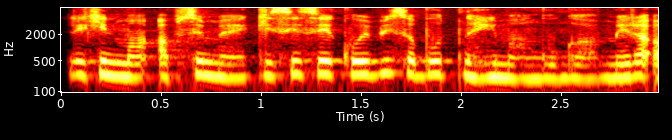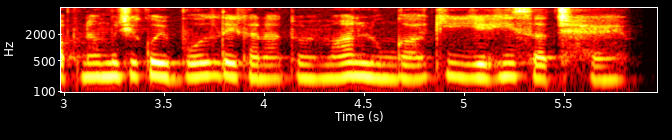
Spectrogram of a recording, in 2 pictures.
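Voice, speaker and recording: Remorseful young man, pleading and half-whispered, read by a husky-voiced woman. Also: medium pitch, flat delivery, fairly quick, mellow, lightly acted. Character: grieving young man begging his mother's forgiveness.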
